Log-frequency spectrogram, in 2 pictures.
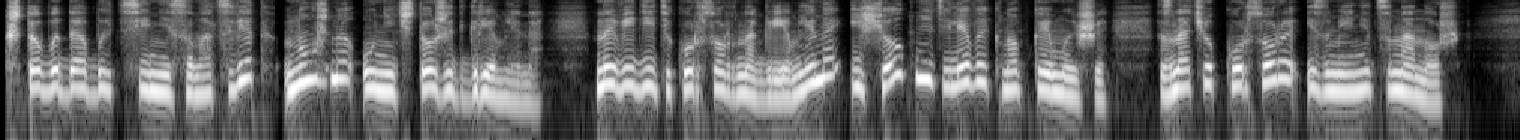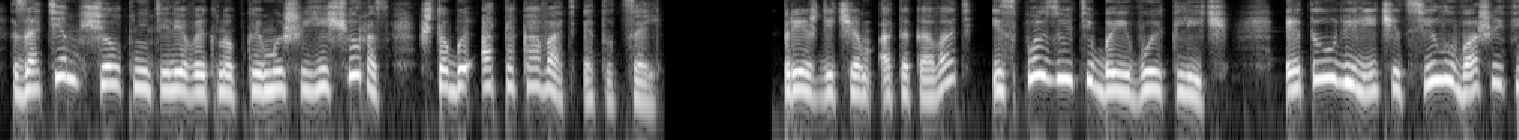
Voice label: tutorial voice, ru; lineage2

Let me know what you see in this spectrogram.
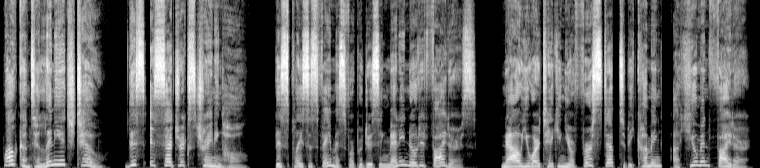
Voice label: tutorial voice, es; lineage2

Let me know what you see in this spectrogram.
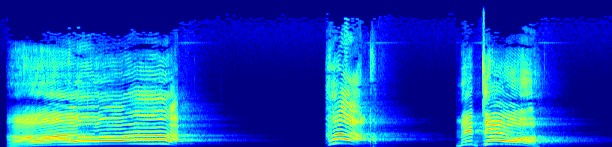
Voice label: cinematic voice, ru; lineage2

